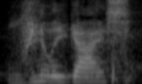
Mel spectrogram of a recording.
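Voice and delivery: a sighing, disbelieving really guys; exasperated Jesus. Retold or imitated. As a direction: play Jesus fed up with his students.

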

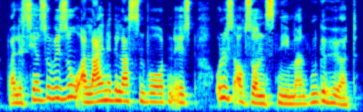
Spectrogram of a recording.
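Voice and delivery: ordinary delivery

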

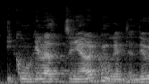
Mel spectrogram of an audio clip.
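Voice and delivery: usual speaking voice

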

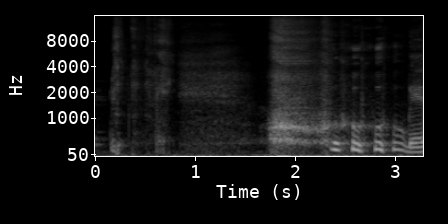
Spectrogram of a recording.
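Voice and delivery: long, breathy laugh rising high; real, drawn-out laugh; laughter. Real, not acted. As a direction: crack up in disbelief, wheezing at first. Laughing at men with hair glue.

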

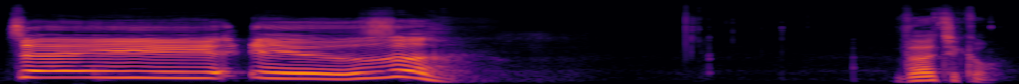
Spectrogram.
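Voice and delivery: slow, high game-show announce; drawn-out announcer build-up. Acted. Dramatic word announcement.

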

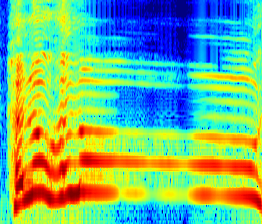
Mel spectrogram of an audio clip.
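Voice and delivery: very high, long drawn-out call; shouted. Acted. Nate testing the strange house, high shouted hello. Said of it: "shouted Nate".

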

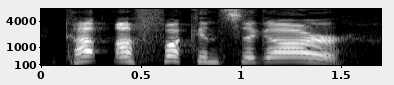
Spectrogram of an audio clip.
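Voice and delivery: mock ghostly grandpa demanding his cigar; hammed-up dead grandpa barking from the coffin; grandpa from the grave. Grandpa voiced from beyond grave.

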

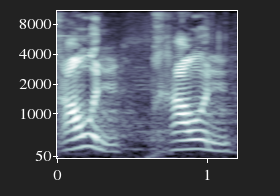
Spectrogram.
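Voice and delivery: Braun with the R fully pronounced in the throat; German R. Shown as a demonstration. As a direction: demonstrate Braun the German way, rhyming with brown. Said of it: "we really pronounce the R".

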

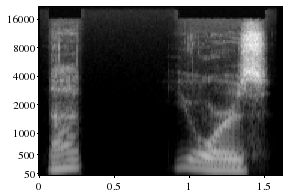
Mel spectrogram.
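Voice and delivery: weak, halting reply; wilting resolve. A narrator's reading. Beaten man answering thugs, wilting resolve. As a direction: manage it as your resolve wilts. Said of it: "all I can manage with wilting resolve".

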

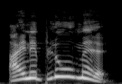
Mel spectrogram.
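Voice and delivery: high, loud startled cartoon cry; shouting cook. Sanji spotting the old man, startled cartoon cry. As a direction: point and blurt it out. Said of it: "zeigt Sanji auf ihn und schreit".

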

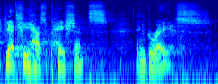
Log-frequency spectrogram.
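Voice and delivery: low, soft and slow sermon voice; tender hush. Acted. Pastor gently explaining grace to listeners, hushed and tender. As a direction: bring it right down and let it land. Preacher softens to tender point.

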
